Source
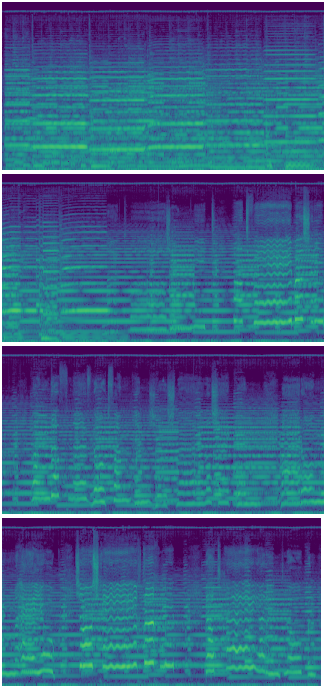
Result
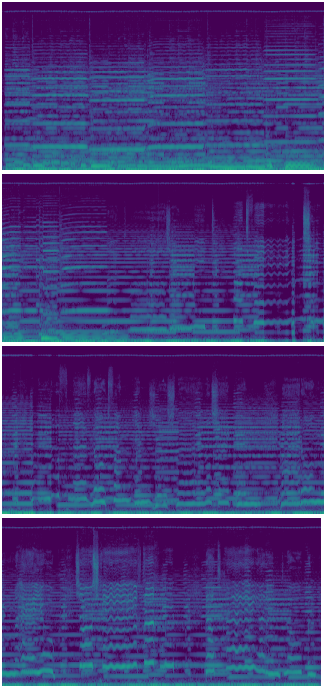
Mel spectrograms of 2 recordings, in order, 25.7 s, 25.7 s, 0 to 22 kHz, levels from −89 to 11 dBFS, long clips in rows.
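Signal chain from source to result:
0:11.68–0:14.03: compressor whose output falls as the input rises −26 dBFS, ratio −0.5
guitar amp tone stack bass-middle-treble 10-0-1
level +6 dB

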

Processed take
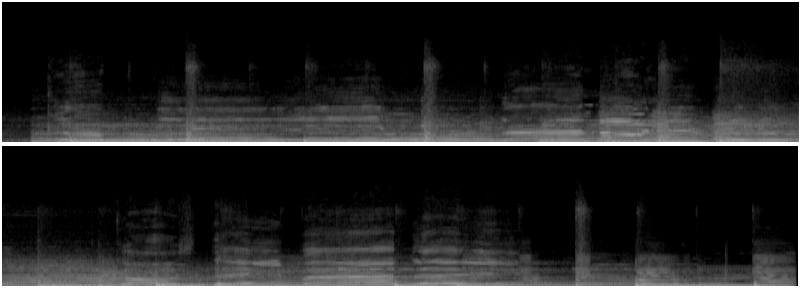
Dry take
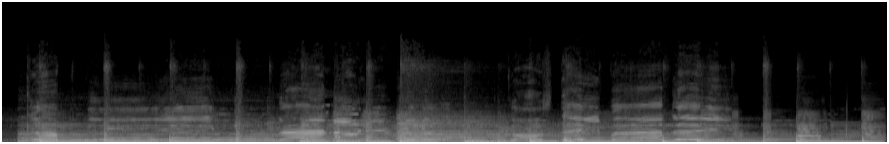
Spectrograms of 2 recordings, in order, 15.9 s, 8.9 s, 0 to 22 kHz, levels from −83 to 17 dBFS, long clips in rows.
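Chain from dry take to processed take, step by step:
in parallel at −3 dB: brickwall limiter −17 dBFS, peak gain reduction 7.5 dB
on the sum: rotating-speaker cabinet horn 0.75 Hz
far-end echo of a speakerphone 240 ms, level −18 dB
time stretch by overlap-add 1.8×, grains 31 ms
level −3 dB

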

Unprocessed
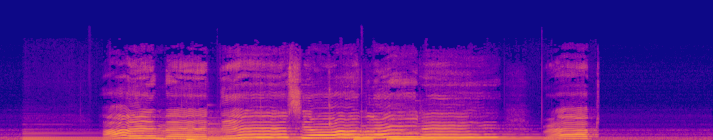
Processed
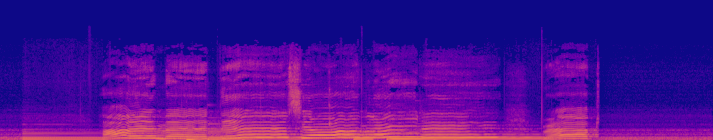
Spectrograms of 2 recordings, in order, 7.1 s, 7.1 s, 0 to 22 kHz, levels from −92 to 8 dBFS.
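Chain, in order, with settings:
downward compressor 2 to 1, threshold −33 dBFS, peak gain reduction 11 dB

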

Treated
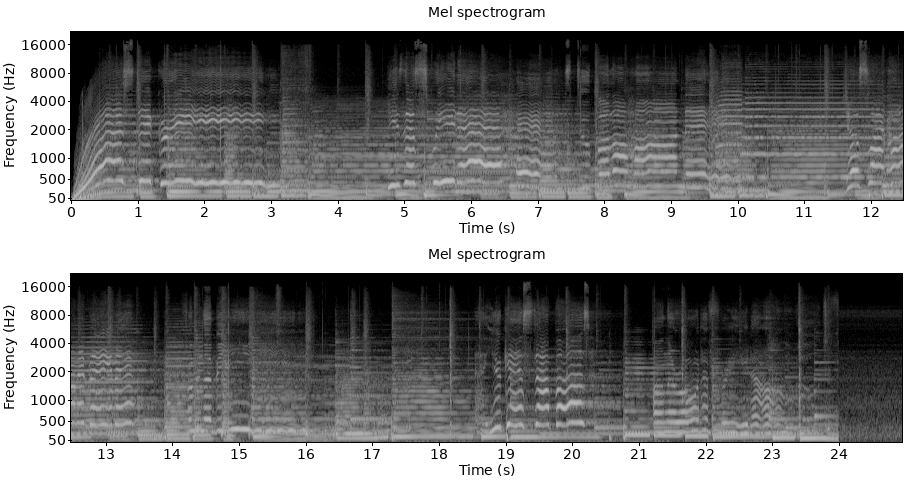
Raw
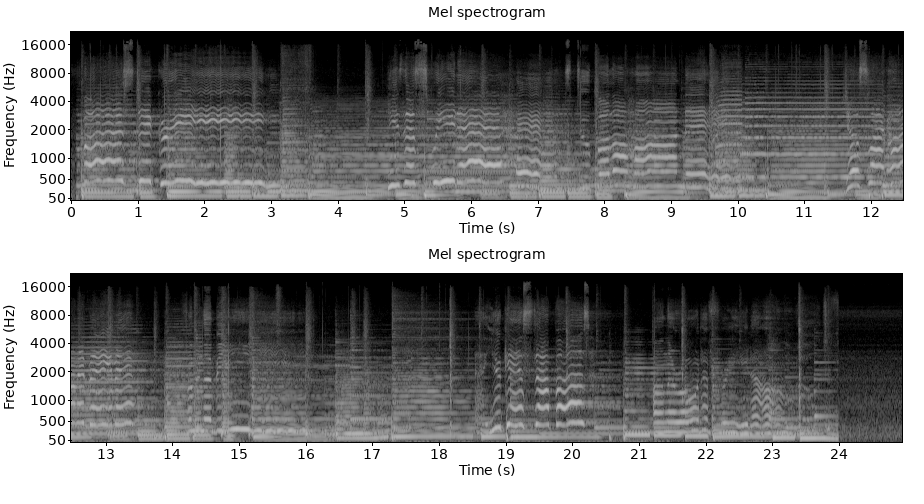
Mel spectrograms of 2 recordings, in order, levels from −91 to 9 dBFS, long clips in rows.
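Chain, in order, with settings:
turntable start at the beginning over 0.51 s

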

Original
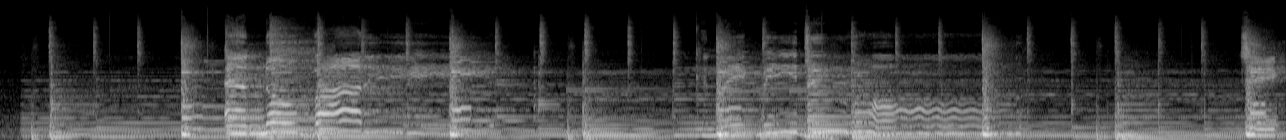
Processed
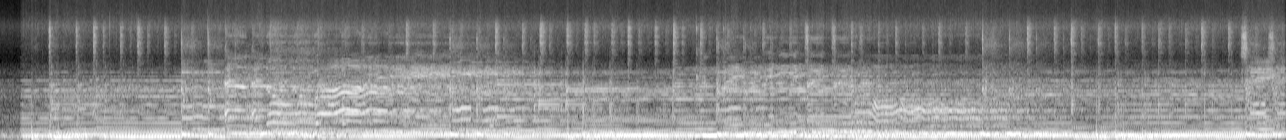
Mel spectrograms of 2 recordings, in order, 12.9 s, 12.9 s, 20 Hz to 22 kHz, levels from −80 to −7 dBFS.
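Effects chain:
downward compressor 3 to 1, threshold −32 dBFS, peak gain reduction 12 dB
single-tap delay 283 ms −17 dB
log-companded quantiser 6 bits
graphic EQ with 15 bands 160 Hz +9 dB, 400 Hz −9 dB, 1,600 Hz +8 dB, 4,000 Hz −10 dB, 10,000 Hz +10 dB
repeating echo 269 ms, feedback 46%, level −5 dB
boost into a limiter +22.5 dB
level −1 dB

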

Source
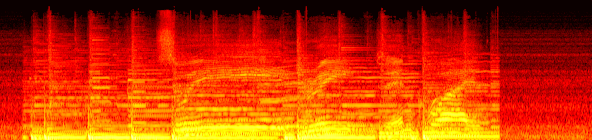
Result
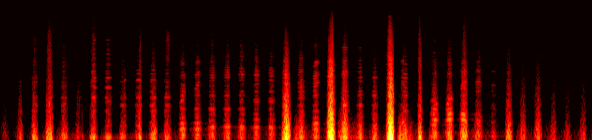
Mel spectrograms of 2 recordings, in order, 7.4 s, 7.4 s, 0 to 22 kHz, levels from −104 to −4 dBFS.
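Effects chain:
wind on the microphone 200 Hz −18 dBFS
granular cloud 135 ms, grains 5.4 per second, pitch spread up and down by 0 semitones
on a send: delay with a low-pass on its return 124 ms, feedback 48%, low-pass 460 Hz, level −14.5 dB
on the sum: expander for the loud parts 2.5 to 1, over −33 dBFS
level −5.5 dB

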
